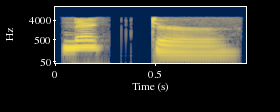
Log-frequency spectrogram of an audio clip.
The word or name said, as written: nectar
